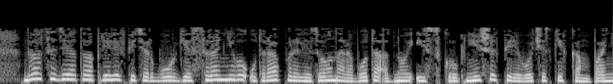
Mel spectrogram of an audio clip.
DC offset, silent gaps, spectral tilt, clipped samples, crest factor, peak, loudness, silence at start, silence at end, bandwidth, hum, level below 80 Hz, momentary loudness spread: under 0.1%; none; -7.5 dB/octave; under 0.1%; 10 dB; 0 dBFS; -12 LUFS; 0 s; 0 s; 6 kHz; none; -42 dBFS; 4 LU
